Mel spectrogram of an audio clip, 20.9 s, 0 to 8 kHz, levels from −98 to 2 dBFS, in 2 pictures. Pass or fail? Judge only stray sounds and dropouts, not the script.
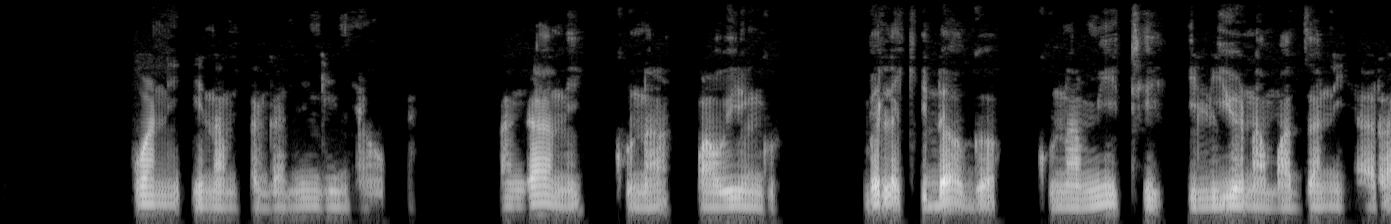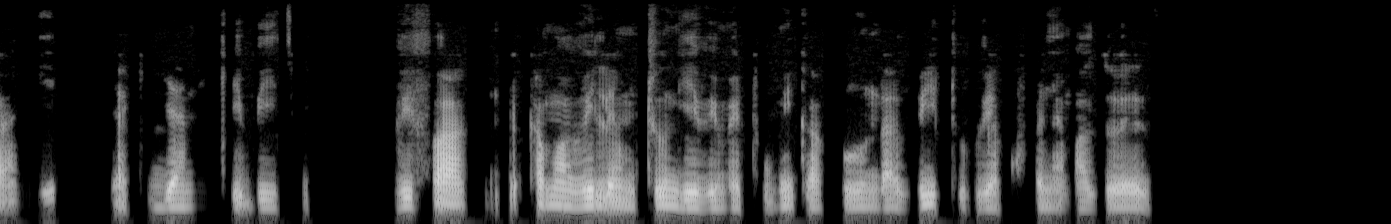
pass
